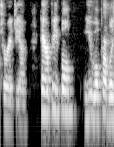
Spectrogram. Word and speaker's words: pterygium: the ravine fellas yeah the P is silent I gotta write it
